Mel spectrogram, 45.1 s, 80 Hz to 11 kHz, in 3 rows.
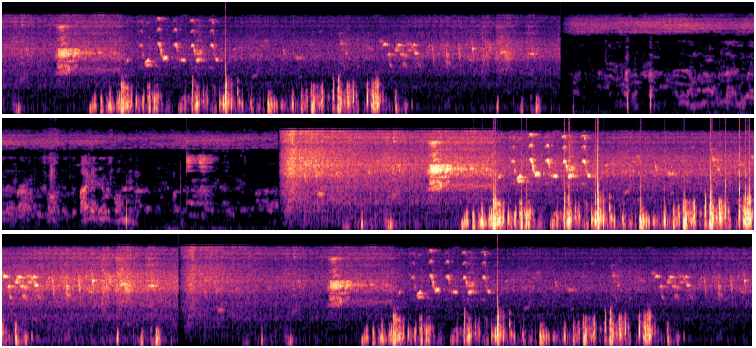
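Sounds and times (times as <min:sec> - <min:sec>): birds chirping: 0:00.2 - 0:10.9, 0:21.3 - 0:33.6, 0:35.2 - 0:45.0.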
